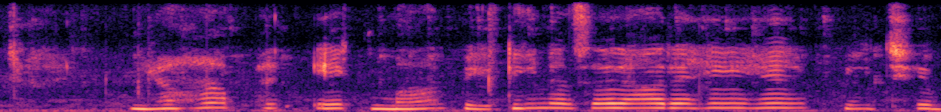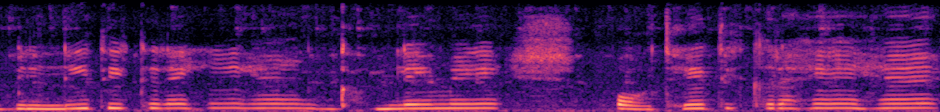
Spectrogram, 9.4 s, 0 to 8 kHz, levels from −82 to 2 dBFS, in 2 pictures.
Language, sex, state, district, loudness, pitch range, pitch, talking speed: Hindi, female, Maharashtra, Mumbai Suburban, -20 LUFS, 265-310 Hz, 295 Hz, 125 wpm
